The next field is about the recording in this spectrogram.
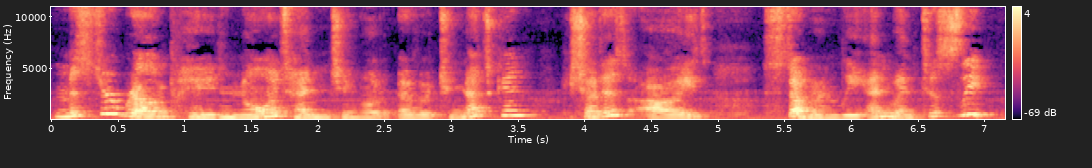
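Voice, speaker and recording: A child reading a storybook aloud for young listeners as host, in an expressive, playful manner. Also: high-pitched, a little slow. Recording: roomy, distant mic, faint noise.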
